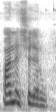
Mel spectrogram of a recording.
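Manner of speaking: "अल शजरु" with the 'l' fully voiced; lam sounded. Shown as a demonstration. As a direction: say 'al' distinctly before the 'sh' of "शजरु". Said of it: "क्या होना चाहिए था". ("अल शजरु" लाम बोलते हुए)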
